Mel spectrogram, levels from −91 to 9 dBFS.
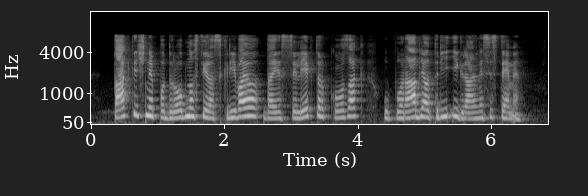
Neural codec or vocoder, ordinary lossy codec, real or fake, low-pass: none; none; real; 7.2 kHz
